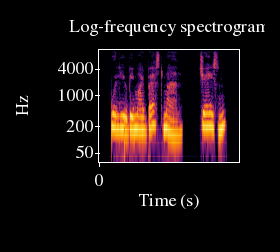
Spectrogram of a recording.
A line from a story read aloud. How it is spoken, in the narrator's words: he asked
